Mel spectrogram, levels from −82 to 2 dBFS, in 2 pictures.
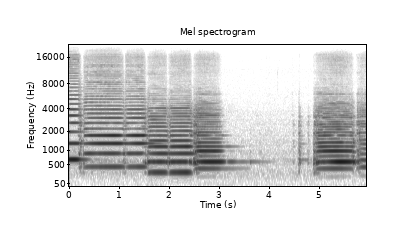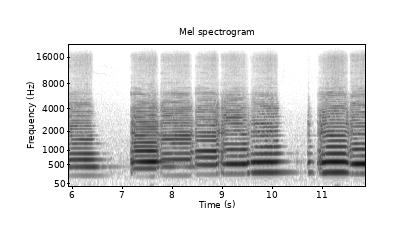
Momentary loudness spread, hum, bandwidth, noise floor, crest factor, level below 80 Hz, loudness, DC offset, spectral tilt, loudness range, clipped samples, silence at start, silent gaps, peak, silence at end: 11 LU; none; 18 kHz; -53 dBFS; 14 dB; -74 dBFS; -14 LUFS; under 0.1%; -1 dB/octave; 5 LU; under 0.1%; 0 s; none; 0 dBFS; 0 s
